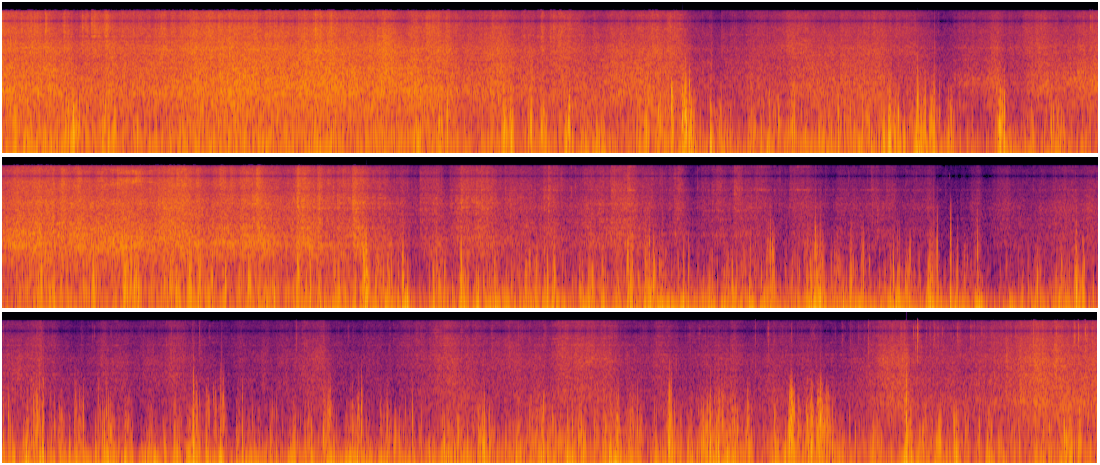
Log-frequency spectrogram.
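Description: Freight train cars rolling past on the rails: a steady rumble with irregular knocks from the wheels, mixed with gusty wind buffeting the microphone.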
